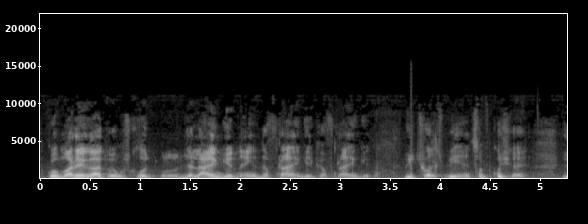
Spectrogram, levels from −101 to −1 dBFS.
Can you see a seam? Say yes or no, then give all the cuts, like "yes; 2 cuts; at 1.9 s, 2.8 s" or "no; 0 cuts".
no; 0 cuts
